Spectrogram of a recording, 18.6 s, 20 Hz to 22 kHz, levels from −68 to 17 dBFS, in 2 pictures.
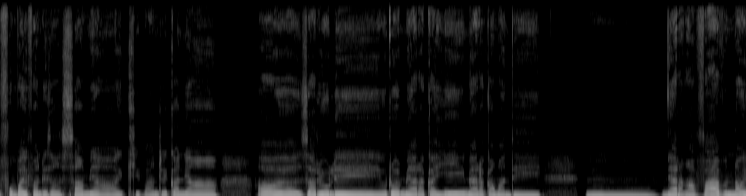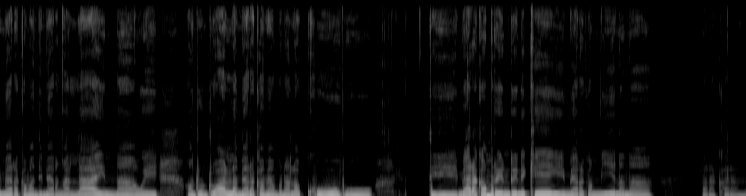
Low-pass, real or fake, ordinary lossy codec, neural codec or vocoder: none; real; none; none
